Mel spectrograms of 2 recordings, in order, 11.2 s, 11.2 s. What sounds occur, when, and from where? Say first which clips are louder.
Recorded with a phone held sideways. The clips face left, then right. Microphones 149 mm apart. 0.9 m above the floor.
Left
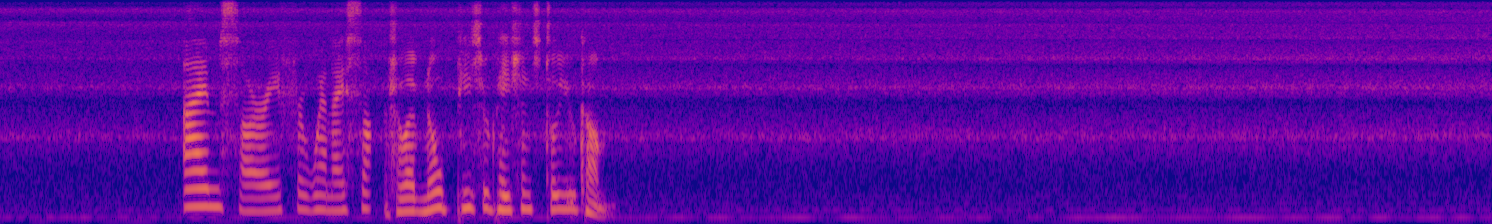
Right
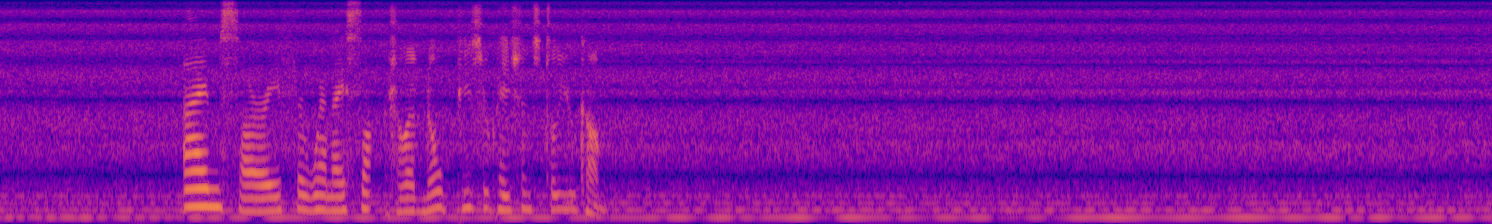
0.0 s a drone: right 16 dB; 80° right; by 11.2 s 70° right (ahead or behind)
1.4 s a woman speaking: right 7 dB; 40° right (ahead or behind)
2.9 s a man speaking: left 1 dB; 5° left (ahead or behind)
